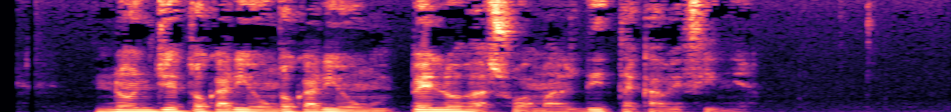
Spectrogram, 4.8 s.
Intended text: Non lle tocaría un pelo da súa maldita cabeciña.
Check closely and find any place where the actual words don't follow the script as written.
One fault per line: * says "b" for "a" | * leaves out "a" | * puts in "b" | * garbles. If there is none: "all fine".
* puts in "tocaría"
